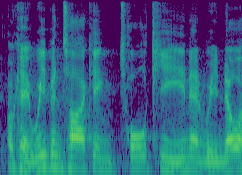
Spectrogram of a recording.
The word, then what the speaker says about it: Tolkien: detective Pikachu gets right okay we've been talking tole keen and we know how to say it now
